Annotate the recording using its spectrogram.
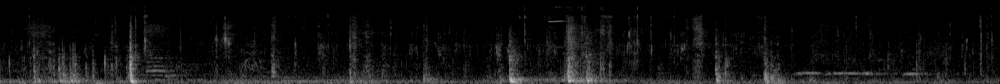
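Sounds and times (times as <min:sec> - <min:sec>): cats chewing and lip-smacking: 0:00.0 - 0:10.0.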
